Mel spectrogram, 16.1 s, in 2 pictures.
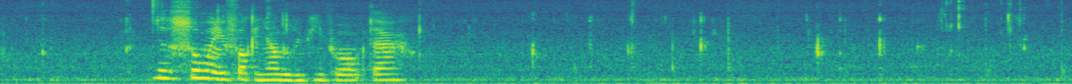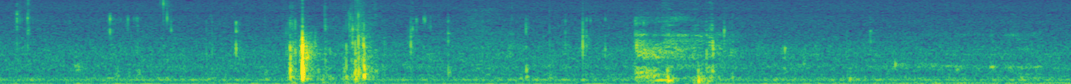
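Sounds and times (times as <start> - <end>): wet mouth chewing clicks: 3.1 - 10.0.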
